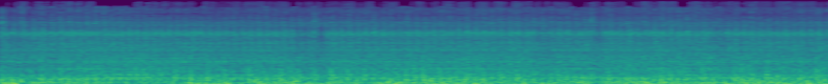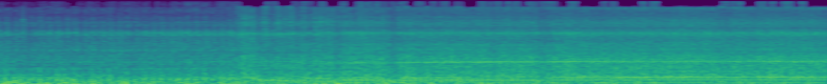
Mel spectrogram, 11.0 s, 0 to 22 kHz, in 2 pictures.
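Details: Tecumseh-engined snow blower started after sitting 10 months, choke on and throttle up, fitted with a new adjustable-mixture carburetor left unadjusted. It holds a steady, even chatter rising slightly toward high speed. Smooth, healthy running.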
